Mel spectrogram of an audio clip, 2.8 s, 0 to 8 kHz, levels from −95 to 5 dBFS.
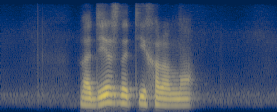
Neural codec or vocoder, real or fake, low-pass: codec, 24 kHz, 0.9 kbps, WavTokenizer, large speech release; fake; 7.2 kHz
